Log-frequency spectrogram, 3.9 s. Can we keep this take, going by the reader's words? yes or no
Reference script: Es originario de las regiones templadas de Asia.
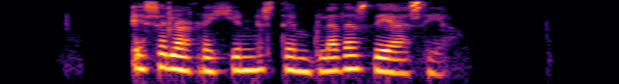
no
